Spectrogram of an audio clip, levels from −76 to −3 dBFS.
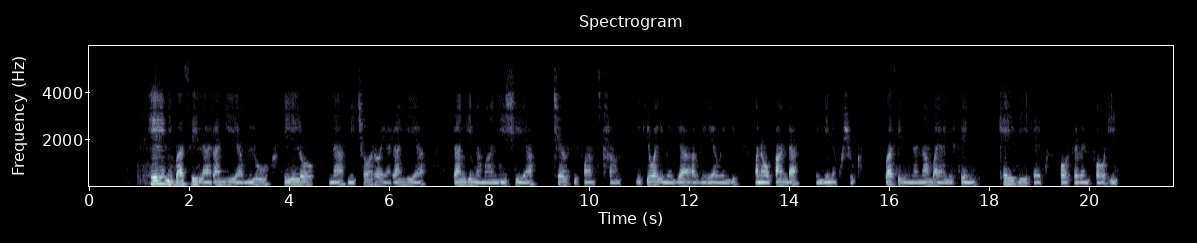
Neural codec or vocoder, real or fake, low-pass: none; real; 5.4 kHz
